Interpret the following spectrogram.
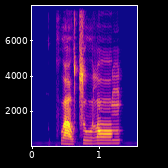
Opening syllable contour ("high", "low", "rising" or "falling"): low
